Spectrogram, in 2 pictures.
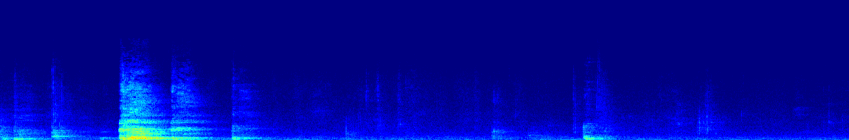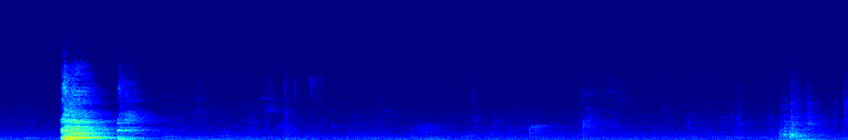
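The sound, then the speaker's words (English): Someone coughs and clears their throat: two loud, harsh coughing bursts several seconds apart, with a few softer throat-clearing sounds scattered between them. No one speaks. “You want to cough, …?”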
